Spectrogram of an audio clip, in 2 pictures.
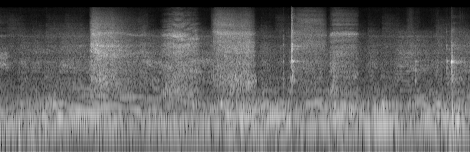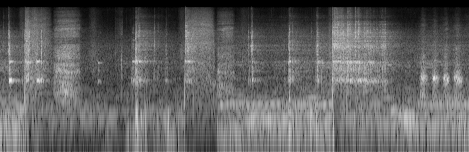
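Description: Background music, with the knocks and clinks of a light barbell being deadlifted and set back down on a rubber platform, and short bursts of hard breathing between reps.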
